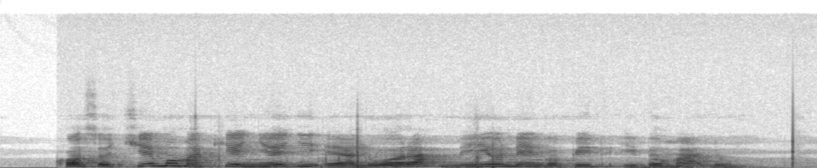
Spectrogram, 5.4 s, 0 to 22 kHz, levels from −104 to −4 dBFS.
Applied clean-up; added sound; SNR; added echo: none; none; none; none.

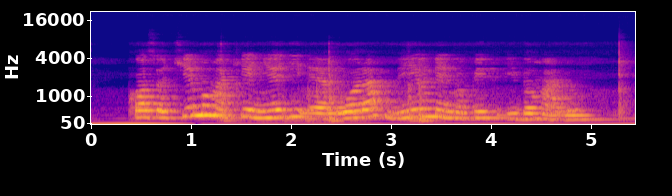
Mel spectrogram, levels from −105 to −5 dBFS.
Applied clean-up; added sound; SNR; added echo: none; none; none; reverberation time 0.6 s.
